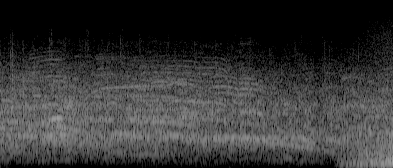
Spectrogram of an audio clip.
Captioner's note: crowd cheering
